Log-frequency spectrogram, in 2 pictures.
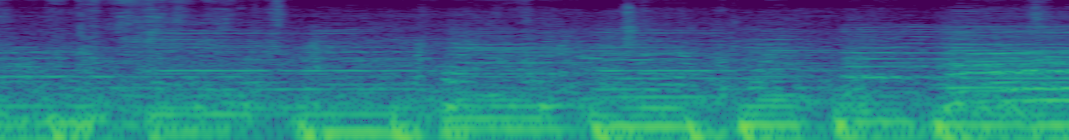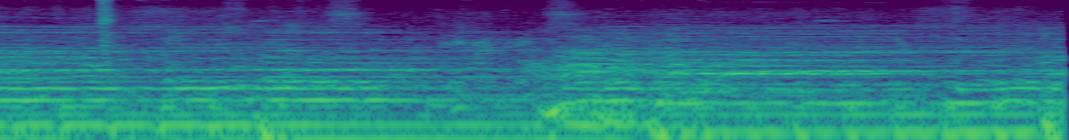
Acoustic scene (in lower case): park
